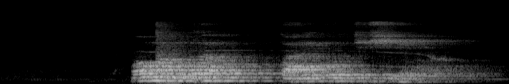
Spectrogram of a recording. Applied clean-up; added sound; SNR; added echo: neural separator model SepFormer DNS4.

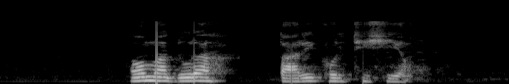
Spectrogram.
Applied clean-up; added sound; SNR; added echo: none; none; none; none.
